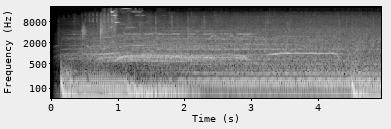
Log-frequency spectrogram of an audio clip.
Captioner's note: crowd cheering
